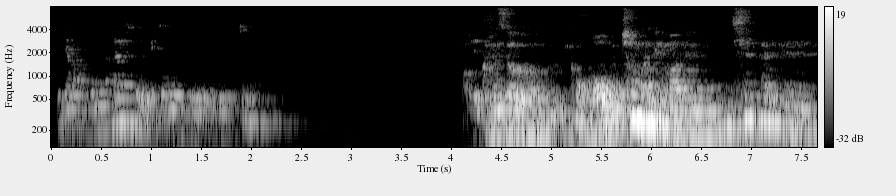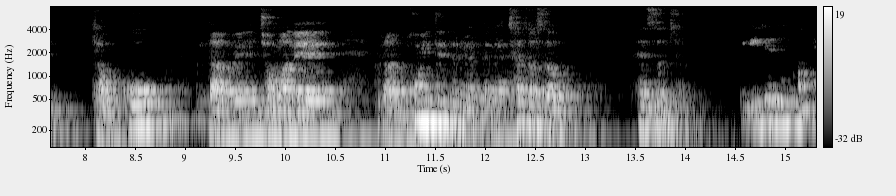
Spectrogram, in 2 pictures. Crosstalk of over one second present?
No

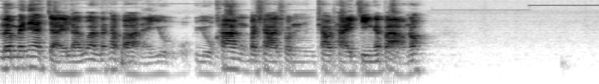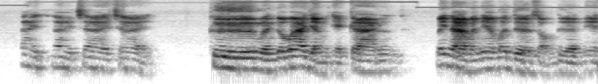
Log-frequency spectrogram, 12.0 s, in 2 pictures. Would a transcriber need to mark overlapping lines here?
No

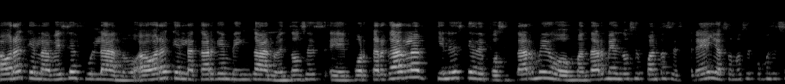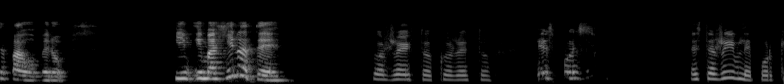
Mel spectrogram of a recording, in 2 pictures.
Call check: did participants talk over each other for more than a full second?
No

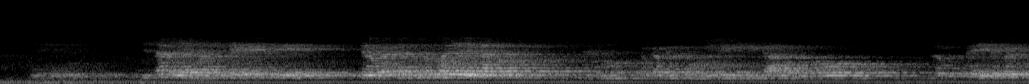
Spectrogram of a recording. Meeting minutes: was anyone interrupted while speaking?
Yes, from 1.5 s

